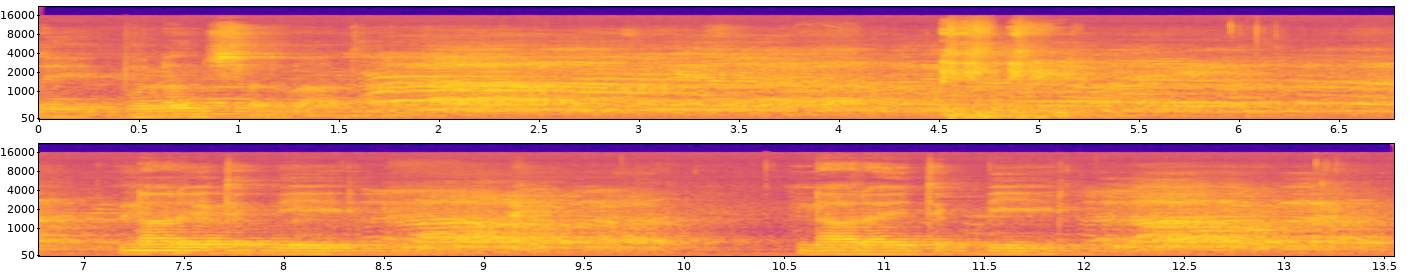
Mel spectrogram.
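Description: A man speaks passionately into a microphone, heard through loudspeakers in an echoing space.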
